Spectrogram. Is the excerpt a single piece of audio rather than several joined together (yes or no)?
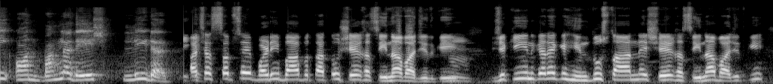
no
